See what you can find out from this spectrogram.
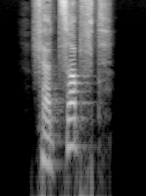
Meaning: old-fashioned, outdated
- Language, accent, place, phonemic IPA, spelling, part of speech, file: German, Germany, Berlin, /fɛɐ̯ˈt͡sɔpft/, verzopft, adjective, De-verzopft.ogg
